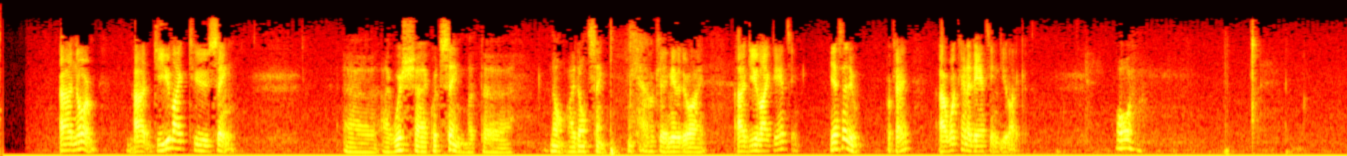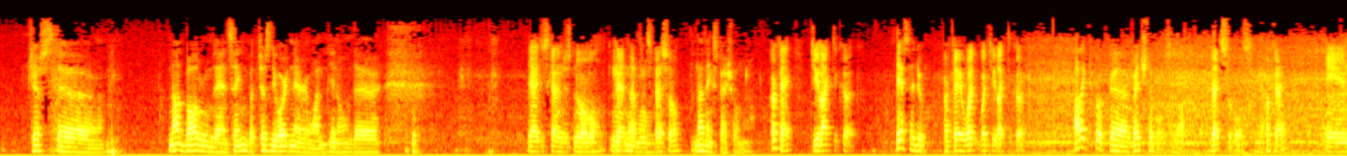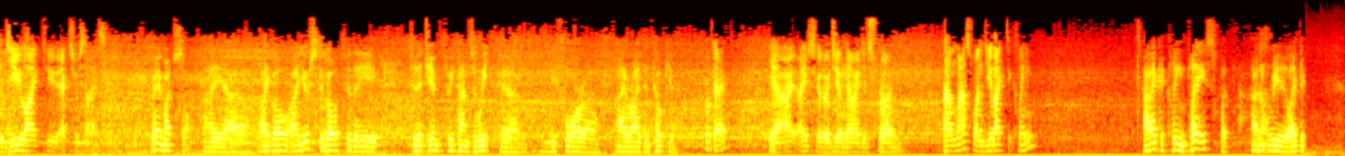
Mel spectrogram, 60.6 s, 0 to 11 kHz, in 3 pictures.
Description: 英语高级口语对话正常语速14:喜好(MP3）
